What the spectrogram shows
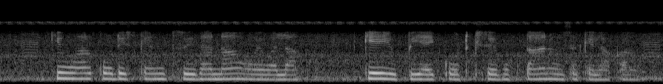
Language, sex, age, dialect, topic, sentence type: Bhojpuri, female, 18-24, Southern / Standard, banking, question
